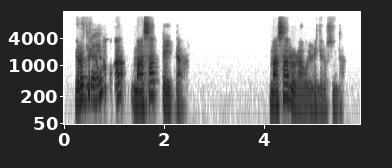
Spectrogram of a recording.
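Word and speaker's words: 勝る: 마사루라고 읽는 좋습니다.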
